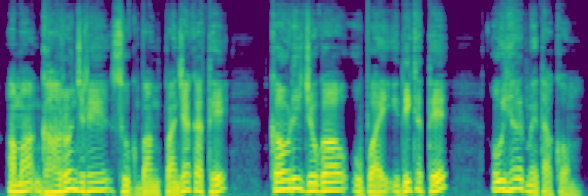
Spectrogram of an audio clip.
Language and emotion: Santali, neutral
